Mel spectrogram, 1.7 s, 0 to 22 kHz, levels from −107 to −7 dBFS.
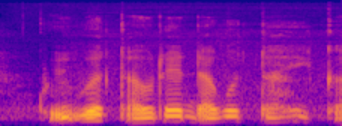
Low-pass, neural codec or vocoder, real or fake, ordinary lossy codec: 19.8 kHz; none; real; none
